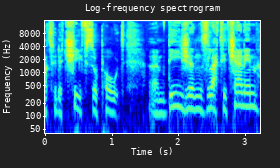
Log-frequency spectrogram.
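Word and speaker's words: Zlatičanin: We're going to go down now to the chief support, Dejan Zlaticanin. I think that's how you say it, or Zlatikanin. I've heard a few different pronunciations.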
